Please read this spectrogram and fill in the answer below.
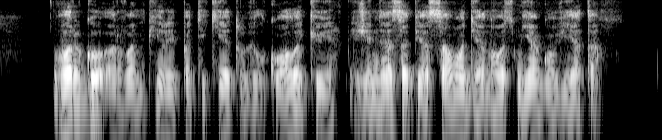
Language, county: Lithuanian, Kaunas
